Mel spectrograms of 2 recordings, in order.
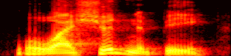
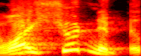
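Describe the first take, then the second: First: It is said in a casual, mild tone. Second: It is said in a defensive, hostile tone.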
